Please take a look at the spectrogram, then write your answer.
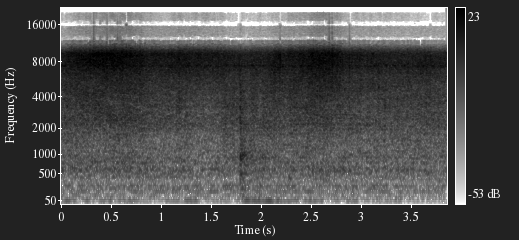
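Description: Vegetable leaves are stirred in a pot of Nigerian vegetable soup over low-medium heat, with a steady loud sizzle and a soft scrape partway through.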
